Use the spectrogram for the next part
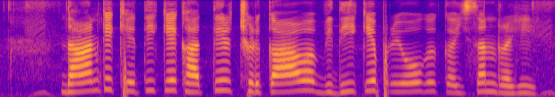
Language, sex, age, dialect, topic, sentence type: Bhojpuri, female, 18-24, Western, agriculture, question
